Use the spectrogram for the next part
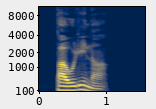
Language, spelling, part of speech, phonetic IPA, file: Polish, Paulina, proper noun / noun, [pawˈlʲĩna], Pl-Paulina.ogg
